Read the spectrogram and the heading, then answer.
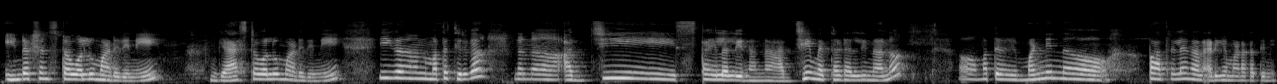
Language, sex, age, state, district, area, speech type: Kannada, female, 30-45, Karnataka, Koppal, rural, spontaneous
